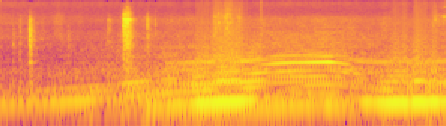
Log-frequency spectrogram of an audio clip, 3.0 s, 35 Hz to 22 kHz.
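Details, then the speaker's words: 2025 Mazda CX-70, 3.3L turbo inline-6 mild hybrid, 8-speed automatic, AWD, during a 0-60 run: the engine pulls hard with a thin rising whine above the exhaust note, plus some vibration; the whine is attributed to the electric drive motor, unconfirmed. "a lot of whine in there yeah you can hear that whining and that's that um electric Drive moto"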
